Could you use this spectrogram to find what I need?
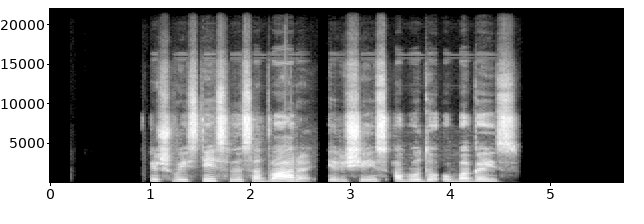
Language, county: Lithuanian, Kaunas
